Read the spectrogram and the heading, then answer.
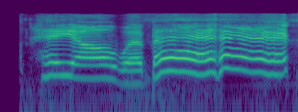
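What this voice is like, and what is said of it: Bad put-on southern accent. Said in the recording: “Wow, that was a bad southern accent... I thought you were like imitating a llama or something.”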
